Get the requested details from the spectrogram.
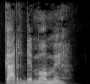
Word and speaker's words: Gardemomme: Og Henning fik efternavnet Gardemomme. Nanne udtaler gardemomme med et spansk R. Det er meget vigtigt, ellers minder det alt for meget om bare kardemomme.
